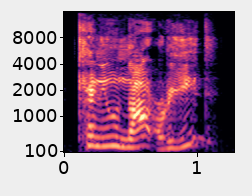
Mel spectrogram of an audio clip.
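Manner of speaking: put-on high, slow, loud German-accented demand; impatient German doorman, loud and high; thick German accent. A narrator's reading. German doorman to a puzzled customer, loud accented impatience. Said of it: "call out to me in a thick German accent".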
